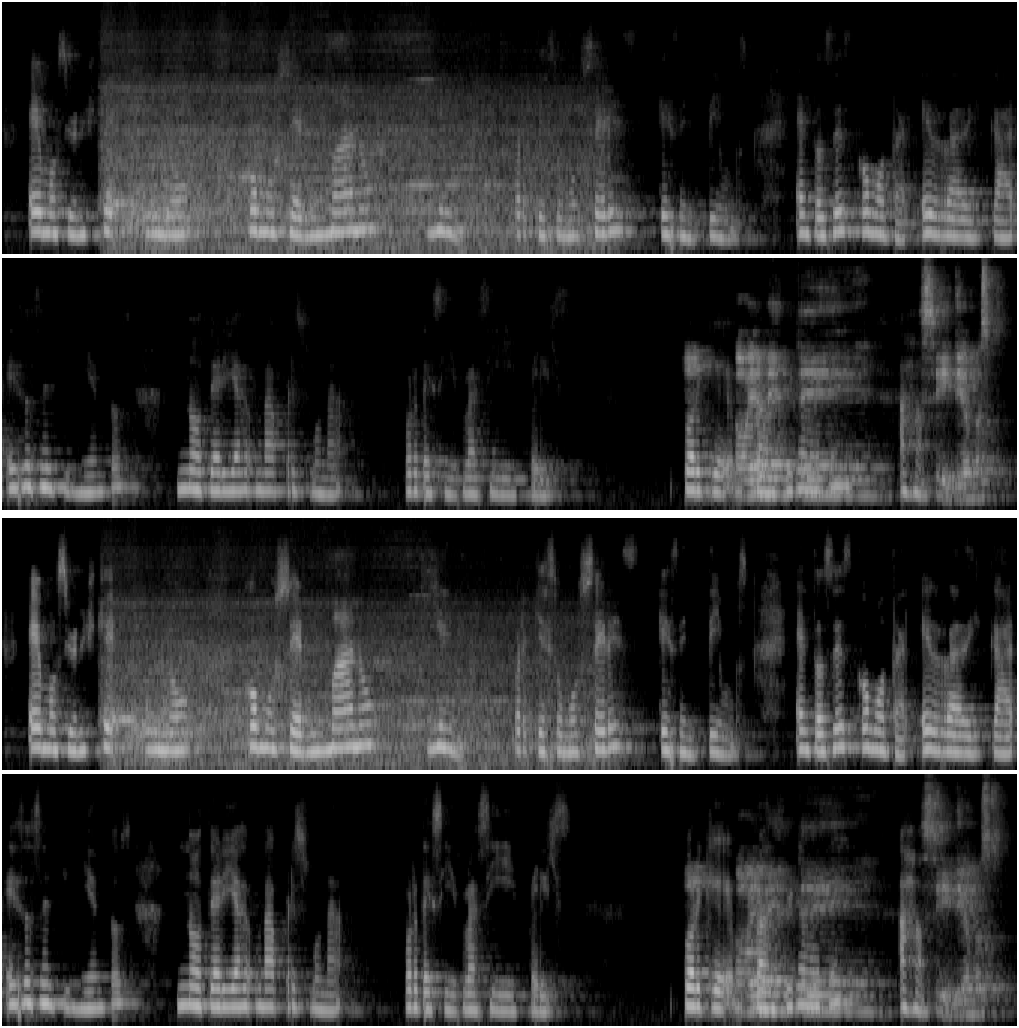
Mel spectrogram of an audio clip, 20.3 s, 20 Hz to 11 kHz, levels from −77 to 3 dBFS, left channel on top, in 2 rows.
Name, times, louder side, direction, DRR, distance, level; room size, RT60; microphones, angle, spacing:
voice 1, 0.3-1.1 1.4-3.8 4.2-4.6 5.1-6.2 6.6-13.5 14.2-15.7 17.0-18.6 19.1-19.4, right 3 dB, 75° right, 13 dB, 0.8 m, -29 dB
sound 1, 0.9-6.1, left 1 dB, 15° left, 6.5 m, -36 dB
voice 2, 17.5-19.1 19.3-20.0, left 2 dB, 55° left, 2 dB, 5.2 m, -33 dB
25.5 x 11.5 x 3.5 m, 1.0 s
head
